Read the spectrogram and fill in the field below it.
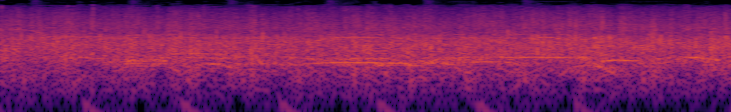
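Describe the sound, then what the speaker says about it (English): Canned applause played from a soundboard on a gaming stream, a steady dense wash of many hands clapping, loud and continuous throughout with no talk over it. "Clap it up for him."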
